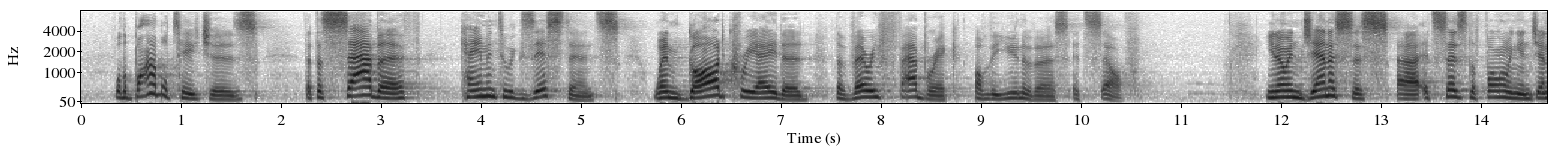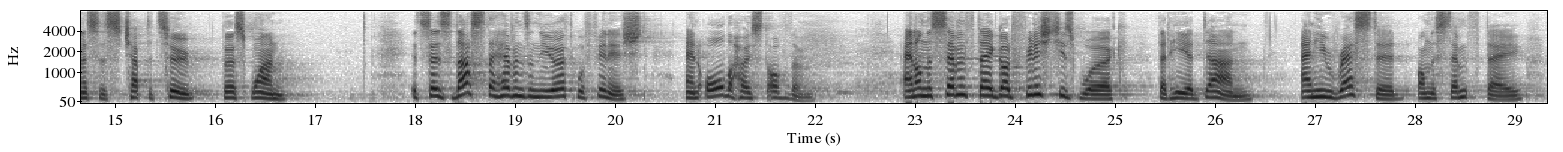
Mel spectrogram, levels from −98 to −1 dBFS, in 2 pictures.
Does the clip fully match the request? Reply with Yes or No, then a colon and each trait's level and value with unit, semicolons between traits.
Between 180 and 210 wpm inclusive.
No: average, 145 wpm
